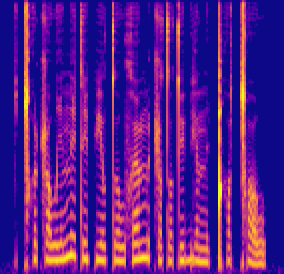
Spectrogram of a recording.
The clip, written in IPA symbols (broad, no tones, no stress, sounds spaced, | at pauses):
ǀʰ o ʈ͡ʂ ɔ w i n̪ i t i pʲ ɐ w t̪ o w x œ m i ʈ͡ʂ ɔ t̪ ɔ t̪ y bʲ ɔ n̪ i ǃʰ ɔ ǀ ɔ w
